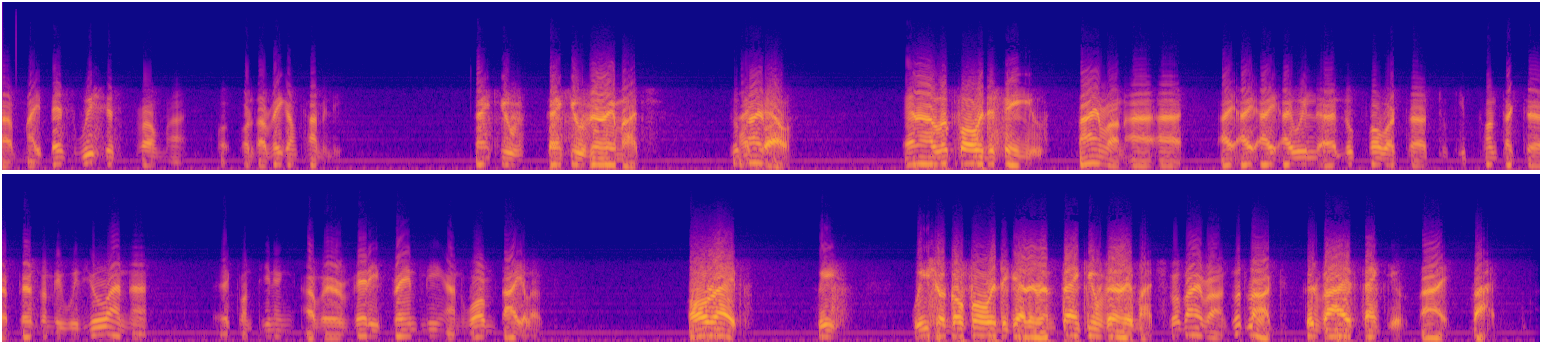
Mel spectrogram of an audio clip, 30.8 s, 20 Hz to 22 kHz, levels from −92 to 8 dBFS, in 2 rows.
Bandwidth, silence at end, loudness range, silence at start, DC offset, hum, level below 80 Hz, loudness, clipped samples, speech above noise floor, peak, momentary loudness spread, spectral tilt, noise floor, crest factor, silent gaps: 7.6 kHz; 0.45 s; 9 LU; 0 s; under 0.1%; none; -42 dBFS; -17 LUFS; under 0.1%; 36 dB; -4 dBFS; 14 LU; -7 dB/octave; -53 dBFS; 14 dB; none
